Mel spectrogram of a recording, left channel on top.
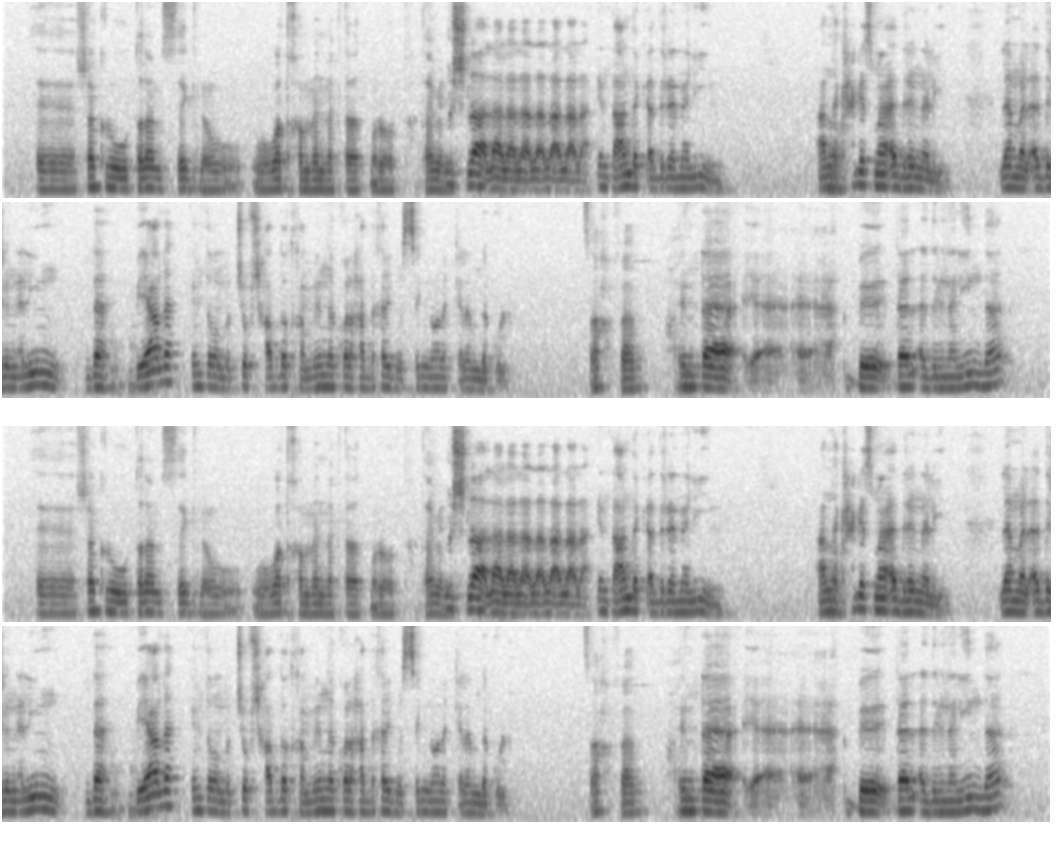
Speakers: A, on the left; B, on the right.
A: آه، شكله طالع من السجن و- وأضخم منك ثلاث مرات هتعمل
B: مش
A: إيه؟
B: لا لا لا لا لا لا لا لا انت عندك ادرينالين عندك
A: آه
B: حاجة اسمها أدرينالين لما الأدرينالين ده بيعلى أنت ما بتشوفش حد أضخم منك ولا حد خارج من السجن ولا الكلام ده كله
A: صح فعلا حقيقي
B: أنت آه، آه، ب- ده الأدرينالين ده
